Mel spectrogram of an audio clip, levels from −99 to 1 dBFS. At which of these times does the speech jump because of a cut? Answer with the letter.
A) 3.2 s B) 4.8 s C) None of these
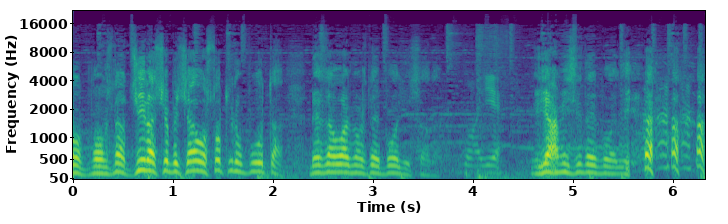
C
